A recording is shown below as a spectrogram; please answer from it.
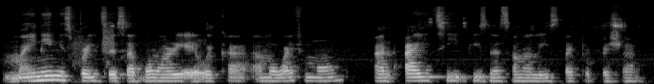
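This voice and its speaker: A woman from Nigeria giving a slow, formal self-introduction as a guest on a live stream over a video call. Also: deep voice, level tone, vocal fry, dark tone, low-quality recording.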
